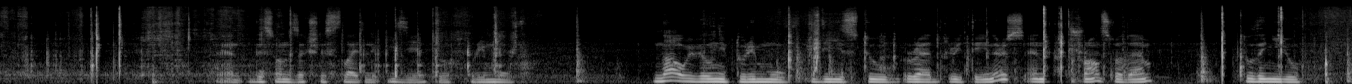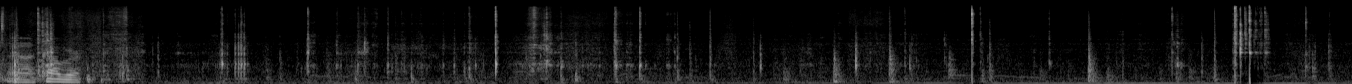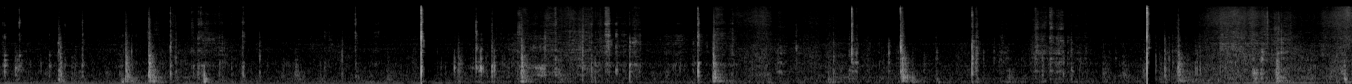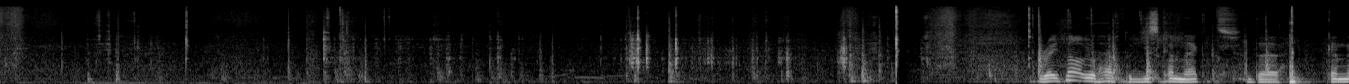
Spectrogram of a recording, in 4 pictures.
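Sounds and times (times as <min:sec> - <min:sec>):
soft rustling: 0:00.0 - 0:10.0, 0:12.4 - 0:15.8, 0:16.6 - 0:25.6, 0:32.0 - 0:54.0
plastic clips clicking and scraping: 0:00.1 - 0:05.3.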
